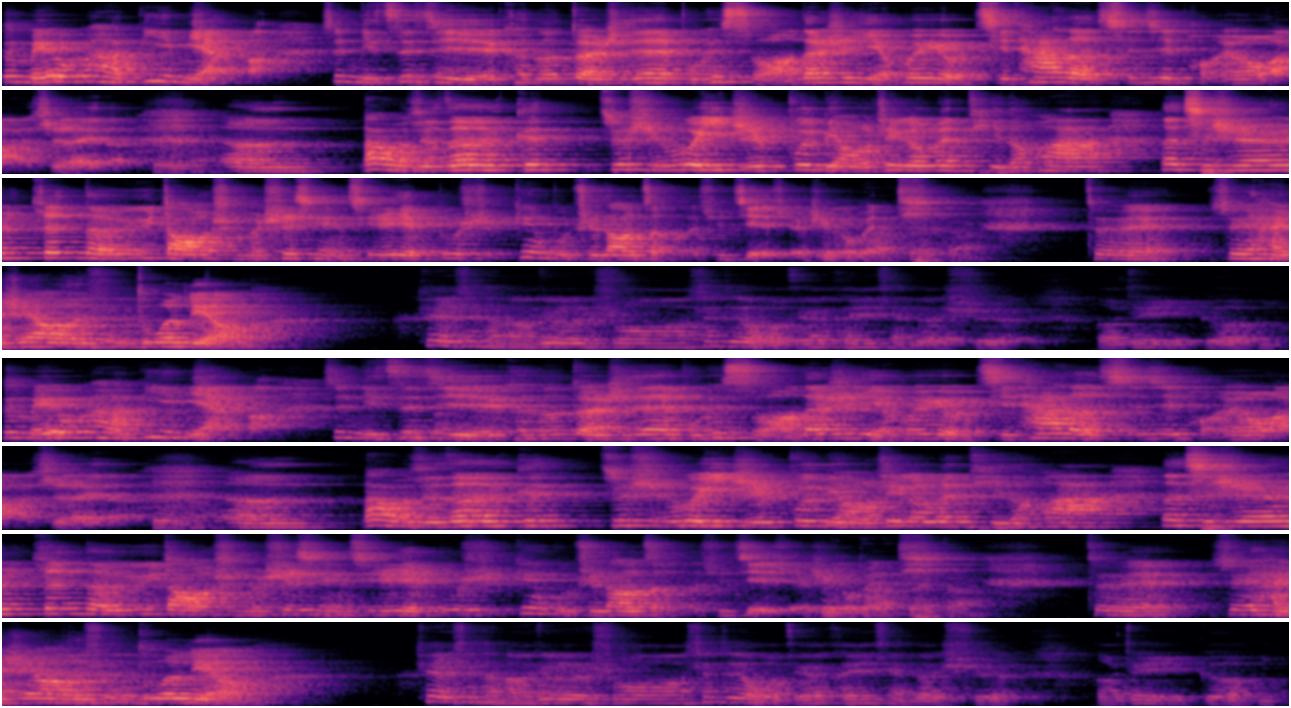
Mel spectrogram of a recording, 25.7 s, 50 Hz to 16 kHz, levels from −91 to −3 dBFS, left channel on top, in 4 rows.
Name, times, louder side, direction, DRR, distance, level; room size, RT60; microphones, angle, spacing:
voice 1, 0.0-8.0 8.2-9.2 9.4-17.5 17.8-18.0 18.3-20.8, left 3 dB, 40° left, 1 dB, 0.3 m, -28 dB
voice 2, 7.2-7.5 17.0-17.8 19.5-20.1 20.4-20.5 21.4-25.6, right 1 dB, 45° right, -1 dB, 0.4 m, -40 dB
2.4 x 2.4 x 2.2 m, 0.78 s
head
